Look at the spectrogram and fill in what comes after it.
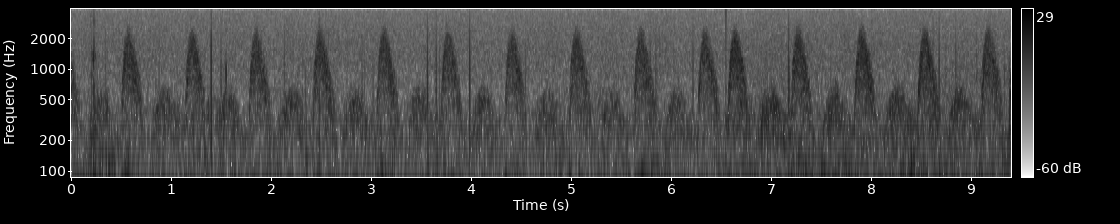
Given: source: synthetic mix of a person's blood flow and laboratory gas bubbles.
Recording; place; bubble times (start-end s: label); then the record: Doppler ultrasound of blood flow; subclavian vein
0.17-0.28 s: bubbles
0.31-0.40 s: bubbles
1.19-1.40 s: bubbles
1.50-1.66 s: bubbles
From the record:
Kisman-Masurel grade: 212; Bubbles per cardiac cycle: several, 3 to 8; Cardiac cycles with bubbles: 1 to 10%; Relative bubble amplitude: moderate (0.250 to 0.450); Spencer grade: 1 (occasional bubble signal discernible with the cardiac motion signal, with majority of cardiac periods free of bubbles); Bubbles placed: anywhere in the cardiac cycle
